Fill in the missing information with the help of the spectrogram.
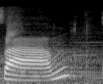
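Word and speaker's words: sảm (สาม): Số 3 đọc là sảm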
